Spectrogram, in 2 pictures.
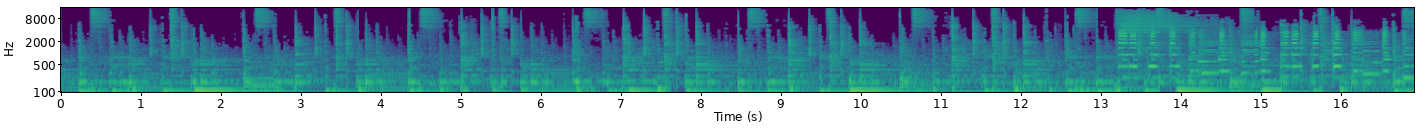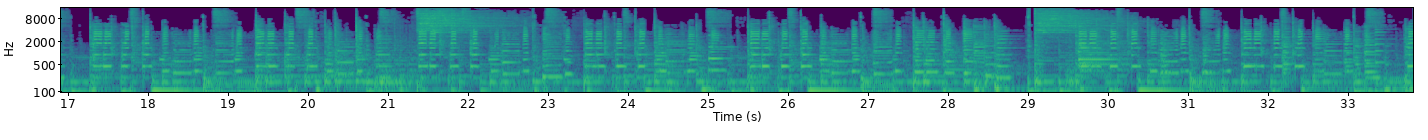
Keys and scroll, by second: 2.7 space, 7.3 f, 8.8 1, 9.2 Return, 10.4 space, 11.6 m, 13.4 1, 13.7 ', 17.4 space, 18.9 m, 20.5 space, 22.4 m, 26.8 1, 27.2 Return, 27.6 space, 29.3 m, 32.3 b.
